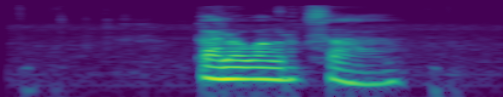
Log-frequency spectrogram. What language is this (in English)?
Thai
